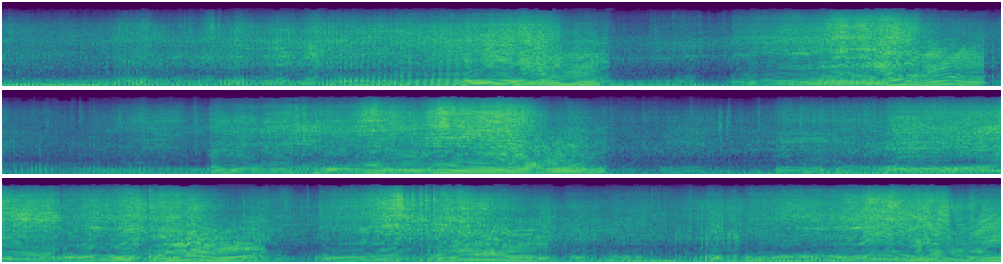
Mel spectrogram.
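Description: An enduro motorcycle engine revving hard and backing off again and again. Its pitch climbs as it accelerates and drops sharply each time the throttle closes, several times over.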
